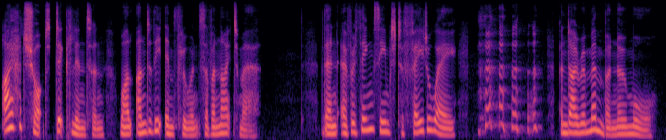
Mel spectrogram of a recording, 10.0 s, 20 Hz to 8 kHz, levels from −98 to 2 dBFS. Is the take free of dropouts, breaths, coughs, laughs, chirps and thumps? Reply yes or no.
no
